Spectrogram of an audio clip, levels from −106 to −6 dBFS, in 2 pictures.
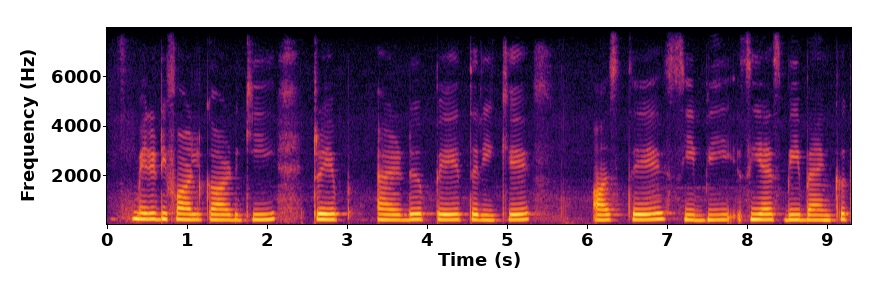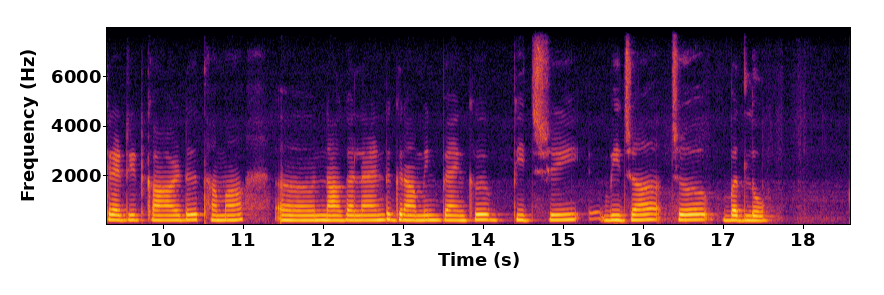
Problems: none marked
